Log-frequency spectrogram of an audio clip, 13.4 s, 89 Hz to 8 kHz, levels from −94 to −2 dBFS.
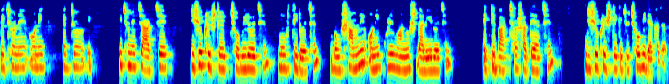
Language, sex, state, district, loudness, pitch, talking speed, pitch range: Bengali, female, West Bengal, Dakshin Dinajpur, -18 LUFS, 220 Hz, 130 wpm, 200-230 Hz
